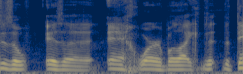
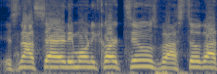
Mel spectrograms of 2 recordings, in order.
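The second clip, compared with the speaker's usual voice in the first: announcer voice; 6 semitones higher, 9 dB louder than usual. Acted. Podcast intro to listeners.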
